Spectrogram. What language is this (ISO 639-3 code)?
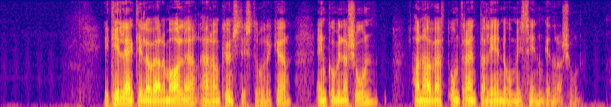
nor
